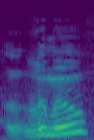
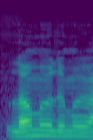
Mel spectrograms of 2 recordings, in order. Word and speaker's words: Lomu: Jonah Lumu. – Lomu, I don't know. – L-O-M-U, Lumu.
